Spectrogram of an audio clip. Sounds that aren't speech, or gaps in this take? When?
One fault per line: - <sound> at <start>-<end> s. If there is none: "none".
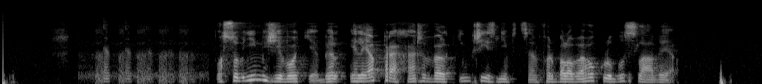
- laugh at 0.9-2.0 s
